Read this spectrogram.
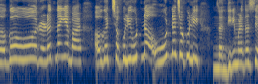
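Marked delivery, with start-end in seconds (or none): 0.1-4.0 high-pitched, urgent plea; retold anxious pleading. New mother pleads with her silent newborn, anxious. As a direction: beg the baby to wake, voice climbing.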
